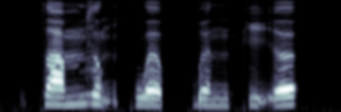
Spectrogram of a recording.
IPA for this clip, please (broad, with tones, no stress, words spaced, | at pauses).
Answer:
t̪a˨˦mzo̰˧˨ŋ kwəː˨˩p̚ ɓə̤˨˩nkḭ˧˥ə̯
